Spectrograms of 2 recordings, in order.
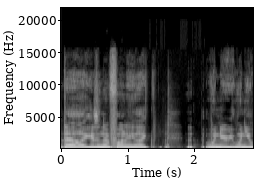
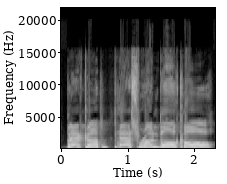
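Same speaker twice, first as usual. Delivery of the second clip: high called-out sideline chatter; sideline calls; 13 semitones higher, much slower than usual. Retold or imitated. Sideline players yelling calls to the field, mock high chant. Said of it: "The sidelines, too".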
